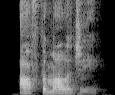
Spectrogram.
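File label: "ophthalmology", medical English, British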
